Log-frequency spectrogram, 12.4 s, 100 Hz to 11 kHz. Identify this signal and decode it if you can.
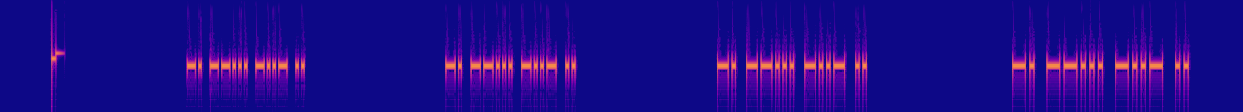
Morse code, heard as a keyed tone, about 34 wpm, 700 Hz. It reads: N7XI N7XI N7XI N7XI
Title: Speed Racing - USA 1x2 Call Signs 28wpm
